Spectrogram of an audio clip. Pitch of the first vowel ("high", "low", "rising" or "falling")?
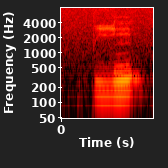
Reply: rising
